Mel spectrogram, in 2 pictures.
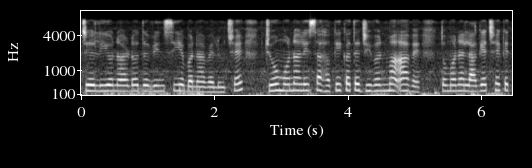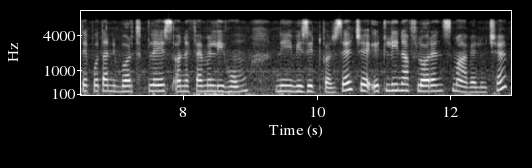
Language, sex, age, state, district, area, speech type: Gujarati, female, 18-30, Gujarat, Junagadh, urban, spontaneous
